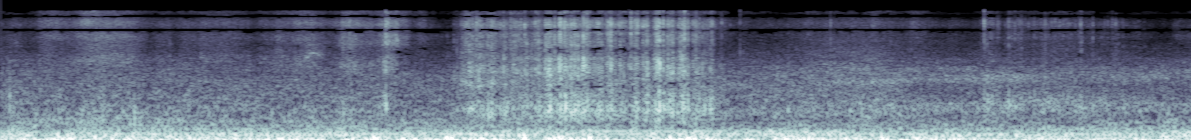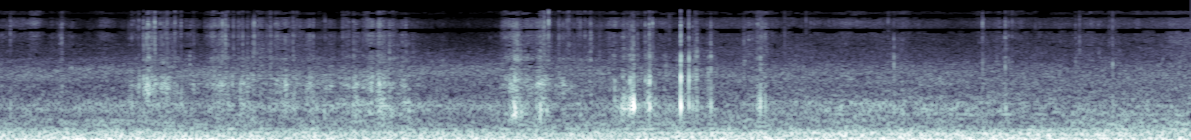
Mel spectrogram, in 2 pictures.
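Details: Steady low engine rumble outdoors, with scraping and crackling noises and faint distant voices, but no animal call.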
